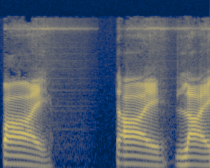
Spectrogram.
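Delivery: पाई, टाई, लाई each ending in "eye"; one at a time, clear "eye" glide on पाई and टाई. Shown as a demonstration. Teacher drilling examples, "eye" sound ending पाई, टाई, लाई. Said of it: "आई की आवाज देनी है".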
